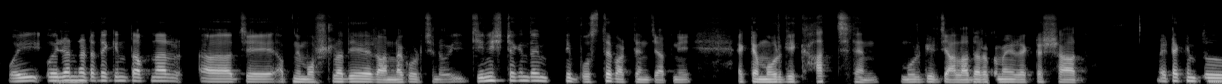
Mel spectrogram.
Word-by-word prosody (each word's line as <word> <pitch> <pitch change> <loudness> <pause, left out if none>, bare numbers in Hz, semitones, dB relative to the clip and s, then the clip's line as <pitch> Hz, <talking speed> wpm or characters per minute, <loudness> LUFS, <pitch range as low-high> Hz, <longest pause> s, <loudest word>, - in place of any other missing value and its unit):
ওই 150 - +4 0.3
ওই 175 - +6
রান্নাটাতে 180 -1 +2
কিন্তু 175 -1 -3
আপনার 165 0 +2 0.4
আ - - +4 0.3
যে 125 -1 +1 0.3
আপনি 130 - -4
মসলা 130 +3 -1
দিয়ে 135 -1 +3 0.2
রান্না 110 +1 +3
করছেন 120 -1 -5
ওই - - -8 0.2
জিনিসটা 180 +3 +2
কিন্তু 175 -1 0 0.2
আপনি 160 - -3
বুঝতে 120 +6 0
পারতেন 115 0 -2
যে - - -4
আপনি 110 +1 -6 0.6
একটা 130 - +2
মুরগি 120 +1 +3
খাচ্ছেন। 130 -4 -3 0.4
মুরগির 115 +1 -2
যে - - +3
আলাদা 110 +2 +3
রকমের 115 0 +1
একটা 120 +1 -4
স্বাদ 110 -3 +2 0.9
এটা 165 +3 +3
কিন্তু 155 -1 0
125 Hz, 150 wpm, -24 LUFS, 115-165 Hz, 0.9 s, ওই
